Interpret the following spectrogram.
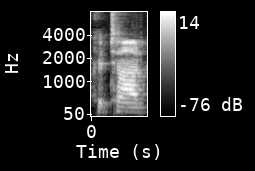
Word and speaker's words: Catan: And we had to kind of deconstruct that initiative when we became just Catan.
